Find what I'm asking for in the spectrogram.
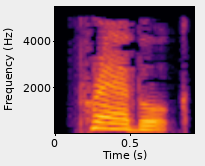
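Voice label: "prayer book", English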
